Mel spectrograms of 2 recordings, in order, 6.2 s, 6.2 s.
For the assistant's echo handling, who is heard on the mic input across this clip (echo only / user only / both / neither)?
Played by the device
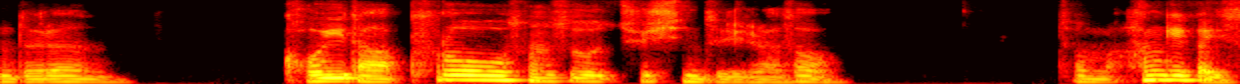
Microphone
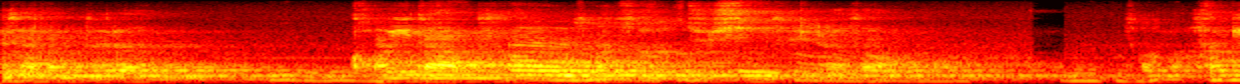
both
